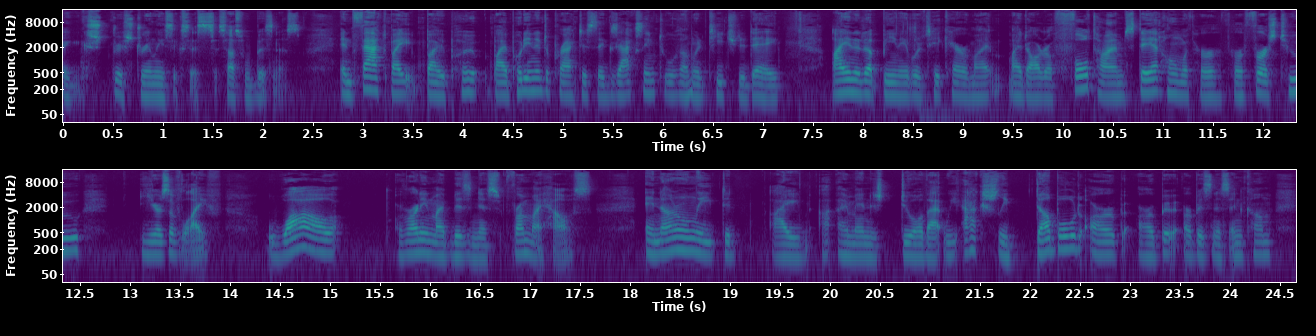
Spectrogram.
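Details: Stuttering in an adult woman who has stuttered since birth, had speech therapy throughout childhood, and still stutters day to day.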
